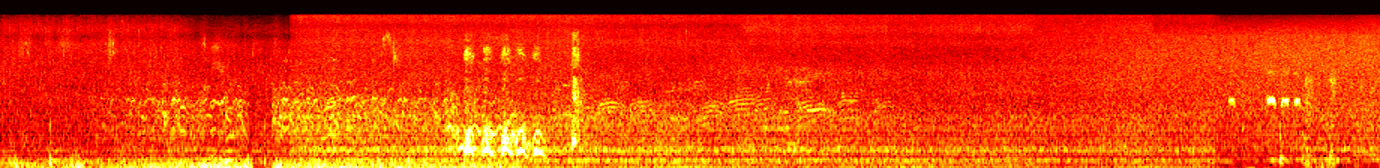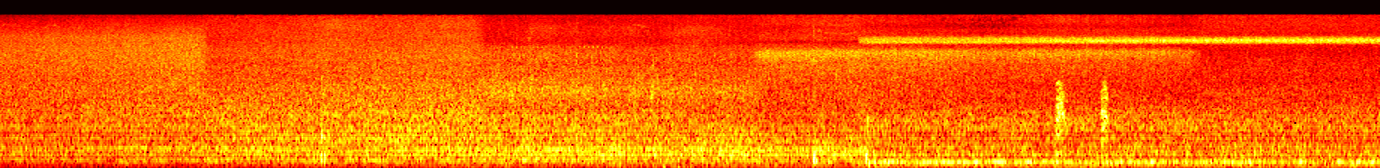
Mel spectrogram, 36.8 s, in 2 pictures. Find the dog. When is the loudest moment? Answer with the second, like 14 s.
6 s.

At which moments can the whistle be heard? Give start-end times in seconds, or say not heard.
16.4-17.4.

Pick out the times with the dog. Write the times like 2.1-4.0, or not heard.
5.1-7.8, 32.5-33.2.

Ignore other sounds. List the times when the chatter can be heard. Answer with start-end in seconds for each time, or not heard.
not heard.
